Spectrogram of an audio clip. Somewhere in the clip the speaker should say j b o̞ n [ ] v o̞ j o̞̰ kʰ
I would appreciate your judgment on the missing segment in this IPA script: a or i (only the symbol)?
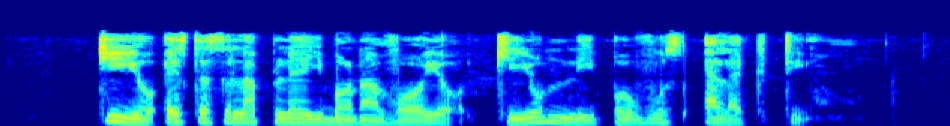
a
